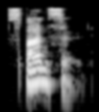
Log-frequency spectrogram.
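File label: "sponsored", British English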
